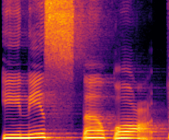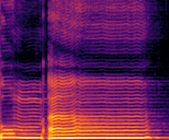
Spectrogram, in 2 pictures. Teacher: Berikutnya ada hukum izhar syafawi. Karena mim sukun tidak menghadapi mim atau ba. Di sini menghadapi hamzah. Cara bacanya mim dibaca jelas. · Sinnya berdesis ya. Salah satu sifat dari sin yang tidak memiliki lawan yaitu sofir, ada desisan.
